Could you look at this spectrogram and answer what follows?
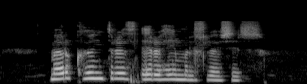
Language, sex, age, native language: Icelandic, female, 50-59, Icelandic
